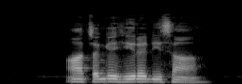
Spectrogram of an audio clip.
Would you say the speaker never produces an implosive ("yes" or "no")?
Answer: no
